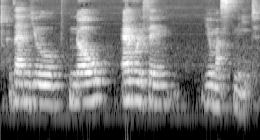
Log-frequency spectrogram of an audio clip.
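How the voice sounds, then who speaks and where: The speaker has a non-native accent. Noticeable background noise runs through the clip. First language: not English. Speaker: meditation channel host. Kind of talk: casual interview. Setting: cottage B&B in the Netherlands.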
